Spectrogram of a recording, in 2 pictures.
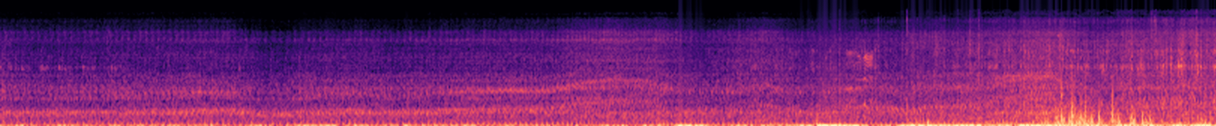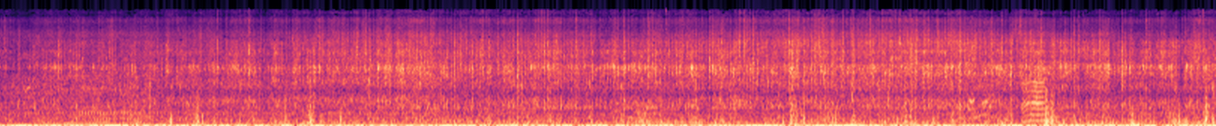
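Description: A motorcycle engine running steadily. About halfway in it is joined by louder pounding of hooves and the rattle of a light racing cart as a pair of bullocks gallops close.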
